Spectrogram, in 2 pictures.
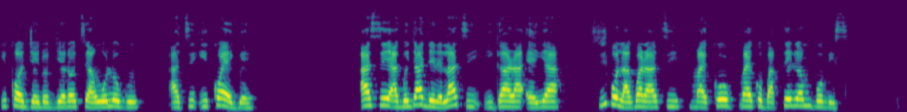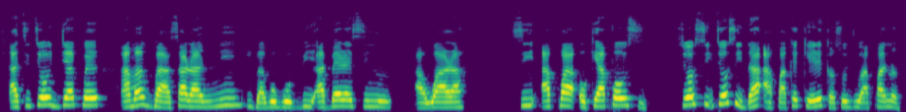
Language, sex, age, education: Yoruba, female, 30-45, tertiary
